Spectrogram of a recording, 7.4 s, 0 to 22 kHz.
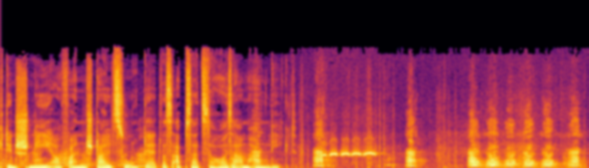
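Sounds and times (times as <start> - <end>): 
large white dog barking in a yard: 0.0 - 2.0, 4.8 - 7.3
speech: 0.0 - 3.8.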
